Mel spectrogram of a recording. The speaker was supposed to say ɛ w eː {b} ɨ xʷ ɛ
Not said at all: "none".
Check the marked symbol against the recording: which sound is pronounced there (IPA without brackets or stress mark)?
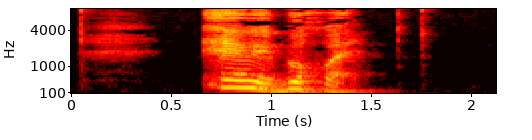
b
